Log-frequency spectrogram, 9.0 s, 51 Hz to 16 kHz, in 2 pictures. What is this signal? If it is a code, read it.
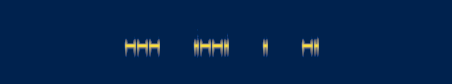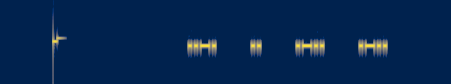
Morse code, heard as a keyed tone, about 37 wpm, spaced as for 18 wpm, 690 Hz. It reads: OPEN FILL
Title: 4x Character Spacing - Top 500 Words - 40wpm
